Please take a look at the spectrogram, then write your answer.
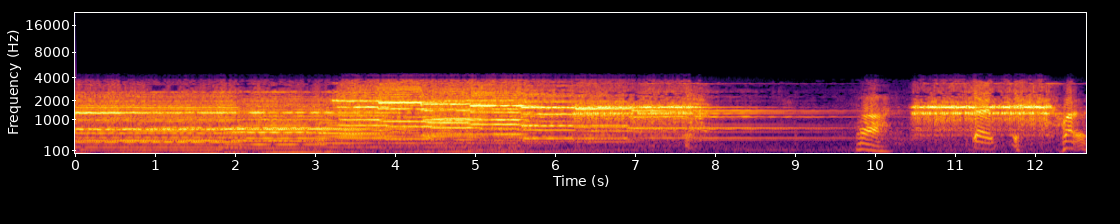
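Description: A telephone bell rings steadily and fairly loud with a call from a sanitarium, mixed in with sustained tonal music, then briefly dips before ringing on again toward the end.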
